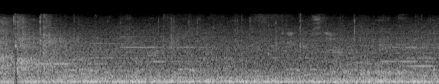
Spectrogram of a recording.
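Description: Indistinct chatter of people talking in a large hall, over a steady low hum, with a few faint knocks near the start.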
